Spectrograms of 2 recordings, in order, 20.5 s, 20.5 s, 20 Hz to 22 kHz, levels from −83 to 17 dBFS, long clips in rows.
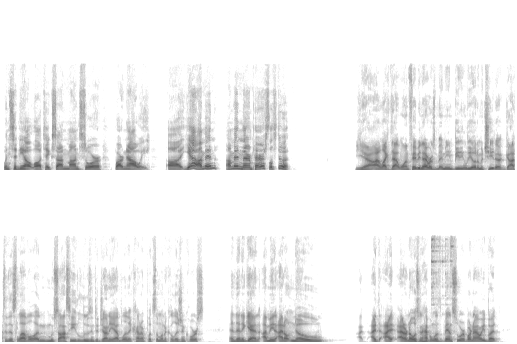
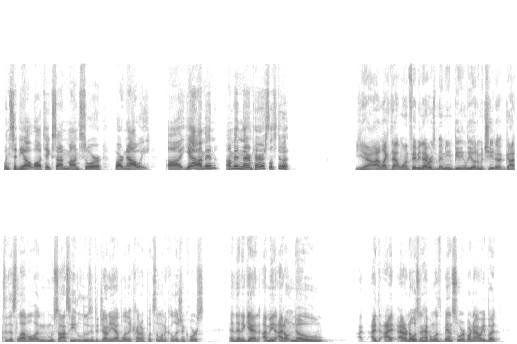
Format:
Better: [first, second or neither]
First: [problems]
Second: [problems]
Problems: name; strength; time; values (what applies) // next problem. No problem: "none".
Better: second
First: jangling keys; faint; at 19 s; peak 10 dB below the speech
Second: none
